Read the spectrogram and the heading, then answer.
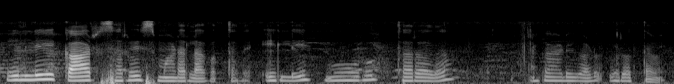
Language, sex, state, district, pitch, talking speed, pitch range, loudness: Kannada, female, Karnataka, Koppal, 175 Hz, 80 wpm, 160-190 Hz, -23 LUFS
